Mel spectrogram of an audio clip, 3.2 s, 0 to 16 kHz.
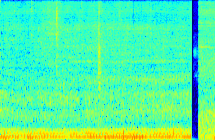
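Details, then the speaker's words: Gree-built Atmos 4.4 15k BTU RV air conditioner/heat pump running with cover back on after SoftStartRV install, which cuts compressor start draw below 25 amps; steady, even low hum, no rattles or rubbing, brief break in sound; quiet, normal running. "can hear how quiet the Atmos runs now that we have the cover back on."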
